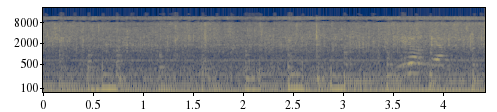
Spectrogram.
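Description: Potato wedges and onions sizzling steadily in a grill pan.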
